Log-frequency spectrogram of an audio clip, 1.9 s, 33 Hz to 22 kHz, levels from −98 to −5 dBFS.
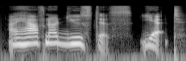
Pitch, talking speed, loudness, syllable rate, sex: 195 Hz, 160 wpm, -21 LUFS, 3.6 syllables/s, female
